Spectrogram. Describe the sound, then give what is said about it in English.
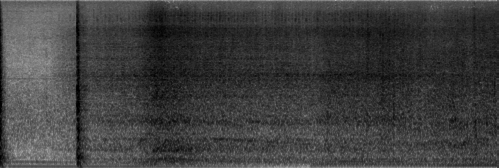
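A sharp thump like a car door shutting, then an engine swells and rumbles steadily as a car pulls off and drives away, with no voices. “Just get in the car. We raking tonight!”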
